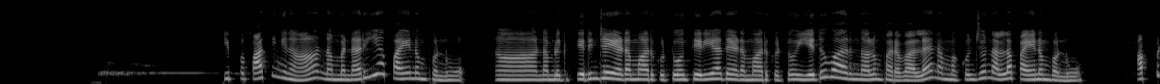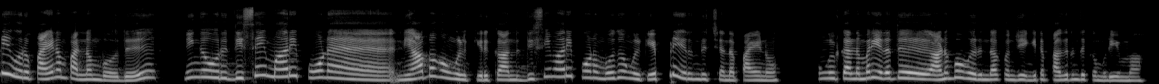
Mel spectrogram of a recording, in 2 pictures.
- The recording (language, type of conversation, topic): Tamil, podcast, ஒரு பயணத்தில் திசை தெரியாமல் போன அனுபவத்தைச் சொல்ல முடியுமா?
- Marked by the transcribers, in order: dog barking; other background noise; mechanical hum; static; tapping; drawn out: "போன"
